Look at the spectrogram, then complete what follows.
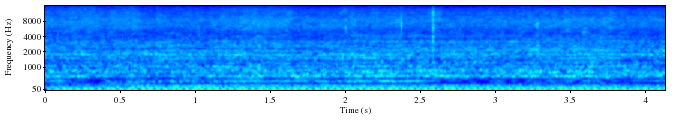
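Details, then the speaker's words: Unnamed vehicle warming up on a 95°F day, choke and mixture set very lean: low, steady idle pulsing about three times a second, even with no stumble or miss; normal warm-up idle, 'sounds pretty good'. "Okay, sounds pretty good. I'll let warm up a while."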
